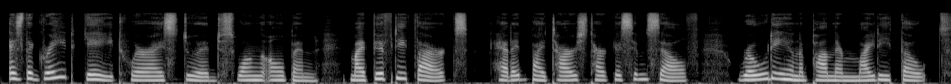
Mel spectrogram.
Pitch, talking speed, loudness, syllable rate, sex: 205 Hz, 145 wpm, -20 LUFS, 3.8 syllables/s, female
